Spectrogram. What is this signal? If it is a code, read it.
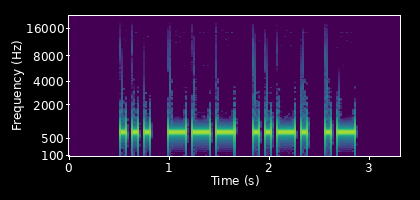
Morse code, heard as a keyed tone, about 20 wpm, 700 Hz. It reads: SOFA
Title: Easy Words with Hints - 20wpm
